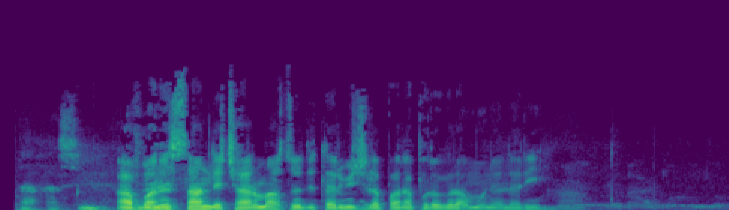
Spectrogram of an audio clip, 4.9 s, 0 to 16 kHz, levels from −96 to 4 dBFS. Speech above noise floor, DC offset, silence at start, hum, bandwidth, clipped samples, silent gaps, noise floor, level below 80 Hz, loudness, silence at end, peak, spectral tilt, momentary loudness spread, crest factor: 38 dB; under 0.1%; 0.15 s; none; 10.5 kHz; under 0.1%; none; -62 dBFS; -64 dBFS; -23 LUFS; 1.25 s; -2 dBFS; -6.5 dB/octave; 20 LU; 22 dB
